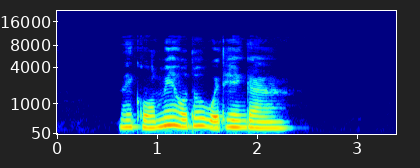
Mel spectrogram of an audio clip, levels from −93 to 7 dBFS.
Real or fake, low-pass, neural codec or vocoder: fake; 10.8 kHz; codec, 44.1 kHz, 7.8 kbps, DAC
